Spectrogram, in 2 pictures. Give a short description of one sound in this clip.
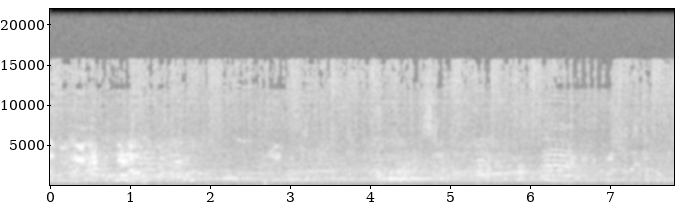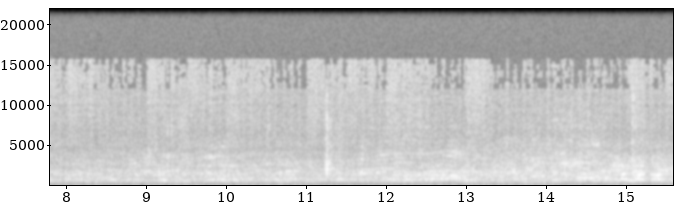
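A large crowd chatters and cheers in a big echoing arena.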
